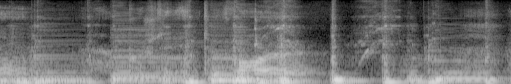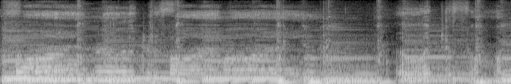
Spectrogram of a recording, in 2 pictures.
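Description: Acoustic guitar strummed with a man singing over it in a low baritone voice, his held notes wavering with vibrato between short gaps.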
